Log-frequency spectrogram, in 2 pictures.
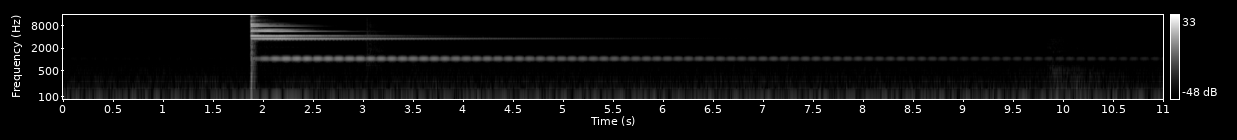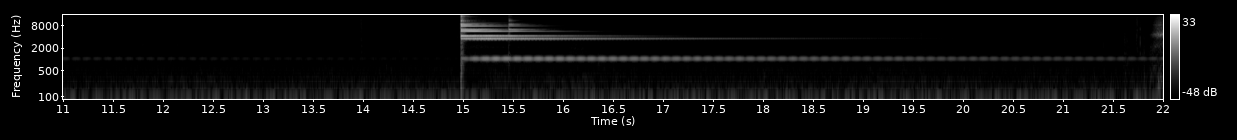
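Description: A small bell struck twice, about thirteen seconds apart; each strike rings out in one clear high tone that fades slowly over several seconds, with a bright shimmer above it that dies away sooner.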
